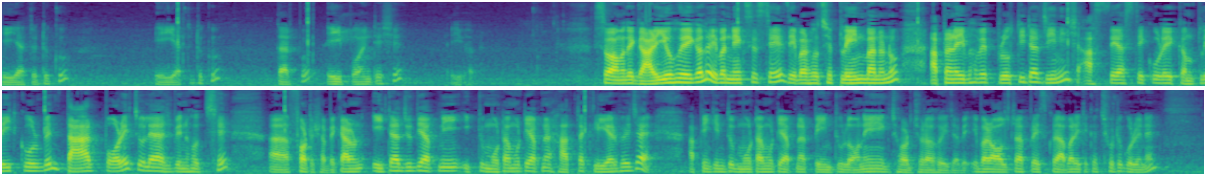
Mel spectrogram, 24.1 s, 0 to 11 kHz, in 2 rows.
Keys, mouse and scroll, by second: 3.3-5.5 drag, 14.7 click, 17.7-23.4 drag.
